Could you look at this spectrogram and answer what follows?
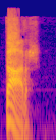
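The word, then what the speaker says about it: Tár: Poi, Tar, con l'accento sulla A.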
